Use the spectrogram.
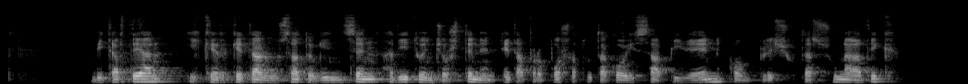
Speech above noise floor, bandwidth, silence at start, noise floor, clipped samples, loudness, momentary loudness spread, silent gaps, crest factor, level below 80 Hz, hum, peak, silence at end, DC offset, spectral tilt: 50 dB; 11 kHz; 0.9 s; -79 dBFS; under 0.1%; -30 LUFS; 12 LU; none; 22 dB; -70 dBFS; none; -8 dBFS; 0.75 s; under 0.1%; -5.5 dB/octave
